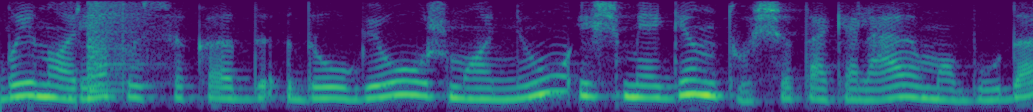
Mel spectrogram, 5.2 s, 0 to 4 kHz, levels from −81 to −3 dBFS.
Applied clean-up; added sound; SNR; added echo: none; Snare drum; 15 dB; none.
